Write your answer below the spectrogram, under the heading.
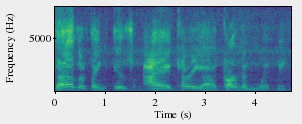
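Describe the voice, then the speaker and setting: A man speaks over noticeable background noise. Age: 60s. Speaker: hiking YouTuber. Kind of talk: casual livestream chat. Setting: outdoors by a fire pit. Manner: relaxed.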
